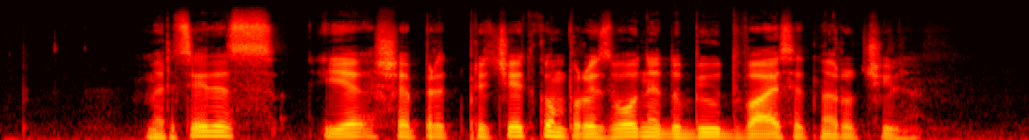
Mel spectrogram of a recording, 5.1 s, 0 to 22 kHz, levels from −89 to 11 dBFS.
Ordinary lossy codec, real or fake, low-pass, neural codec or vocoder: none; fake; 19.8 kHz; vocoder, 44.1 kHz, 128 mel bands, Pupu-Vocoder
